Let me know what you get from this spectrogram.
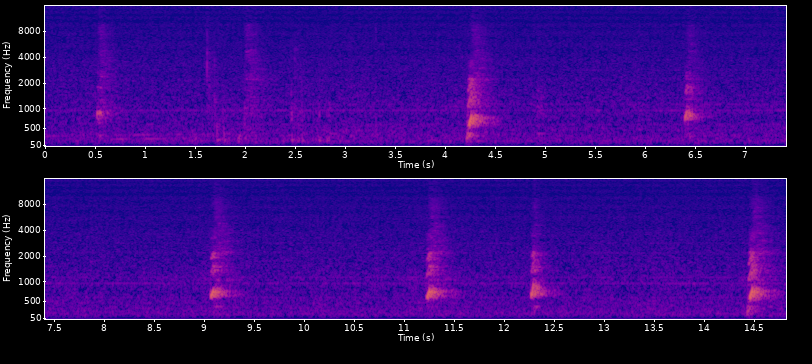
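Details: Schnauzer barking while dreaming, a run of about seven short, muffled woofs at uneven intervals of one to three seconds, each brief and soft, with small rustles before them in a quiet indoor setting.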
